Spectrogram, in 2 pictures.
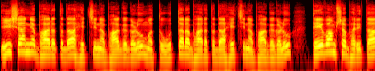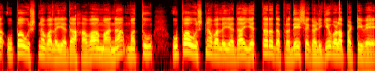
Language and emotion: Kannada, neutral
